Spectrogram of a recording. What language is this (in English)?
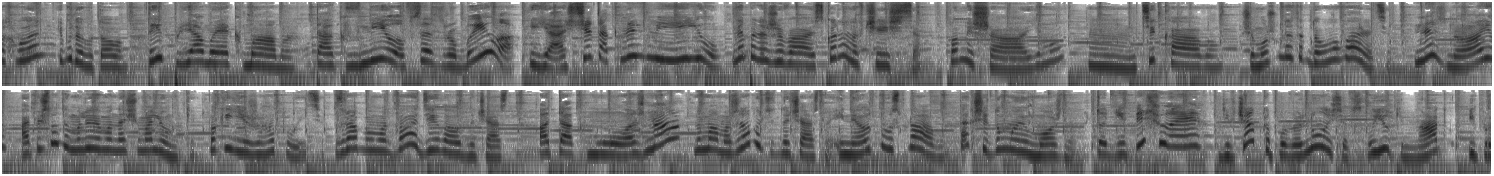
Ukrainian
